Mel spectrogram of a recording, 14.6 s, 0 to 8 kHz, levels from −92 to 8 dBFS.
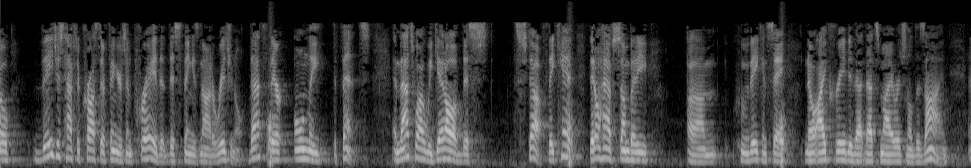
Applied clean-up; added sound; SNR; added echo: none; Whoosh, swoosh, swish; 6 dB; none.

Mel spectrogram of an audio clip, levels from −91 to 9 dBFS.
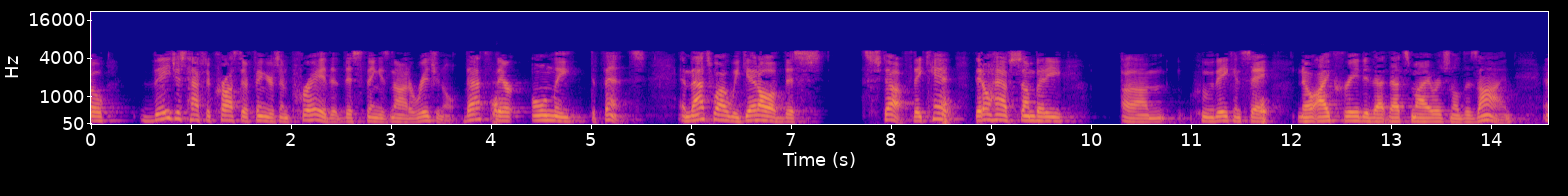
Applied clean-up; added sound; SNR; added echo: neural mask model Resemble Enhance denoiser.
